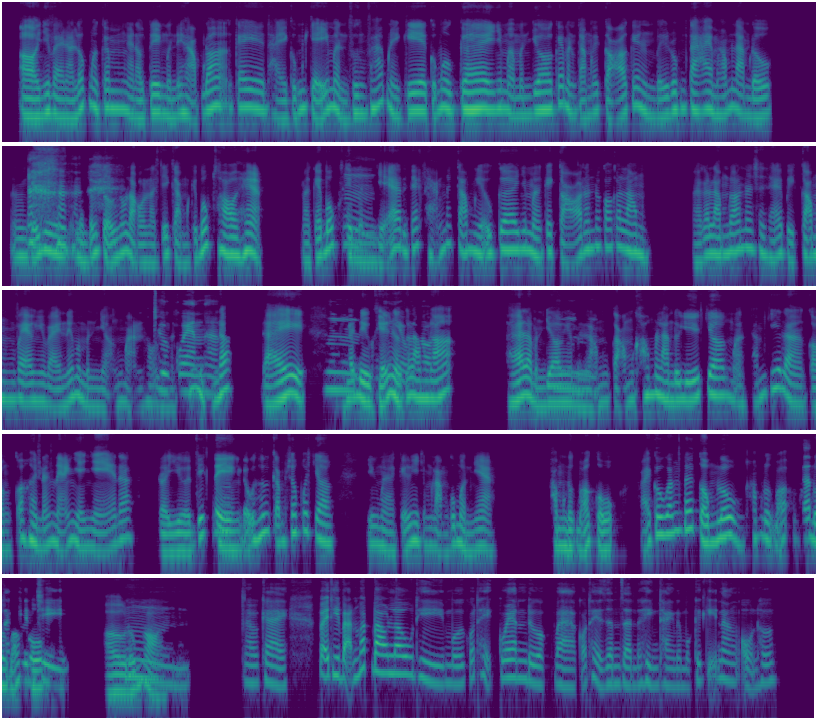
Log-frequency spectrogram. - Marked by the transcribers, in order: laugh; tapping; unintelligible speech; other background noise
- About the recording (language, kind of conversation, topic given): Vietnamese, podcast, Bạn có thể kể về sở thích khiến bạn mê mẩn nhất không?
